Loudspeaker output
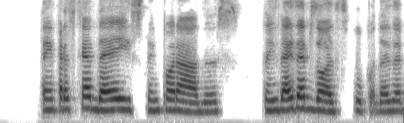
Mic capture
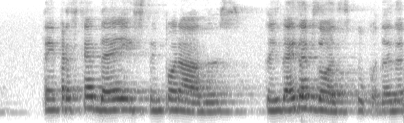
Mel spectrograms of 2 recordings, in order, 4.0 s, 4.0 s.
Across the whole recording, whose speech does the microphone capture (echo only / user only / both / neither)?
echo only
